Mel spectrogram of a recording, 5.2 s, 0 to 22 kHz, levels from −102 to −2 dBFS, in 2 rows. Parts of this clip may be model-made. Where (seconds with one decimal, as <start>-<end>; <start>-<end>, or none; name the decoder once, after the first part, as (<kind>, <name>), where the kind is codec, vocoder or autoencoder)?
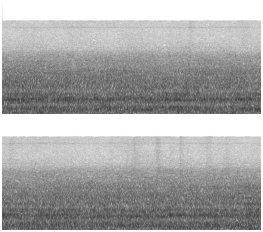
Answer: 0.0-5.2 (codec, SNAC)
